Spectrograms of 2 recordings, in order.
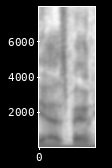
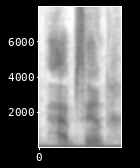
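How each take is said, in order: First: The middle consonants sound like s then b. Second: The middle consonants sound like b then z. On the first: The speaker calls it wrong. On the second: The speaker calls it right.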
